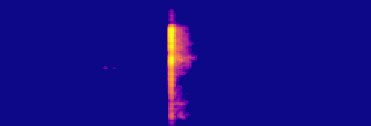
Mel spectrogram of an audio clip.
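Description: A single short, sharp click about a second in, in otherwise near-silent audio.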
